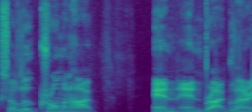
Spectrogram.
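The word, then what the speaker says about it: Kromenhoek: to make sure I say his name right croman Hawk croman Hawk so Luke croman Hawk and and Brock Glenn are young guys but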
